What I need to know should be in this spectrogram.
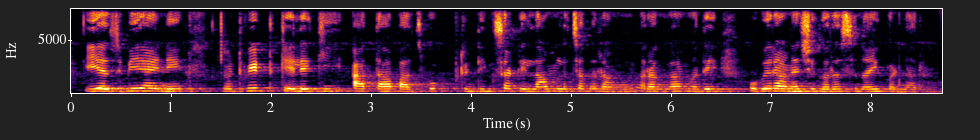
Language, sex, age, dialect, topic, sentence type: Marathi, female, 18-24, Northern Konkan, banking, statement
